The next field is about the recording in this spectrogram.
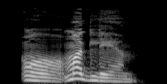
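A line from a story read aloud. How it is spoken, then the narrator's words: Sighing. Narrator (Russian): вздохнул Эд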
